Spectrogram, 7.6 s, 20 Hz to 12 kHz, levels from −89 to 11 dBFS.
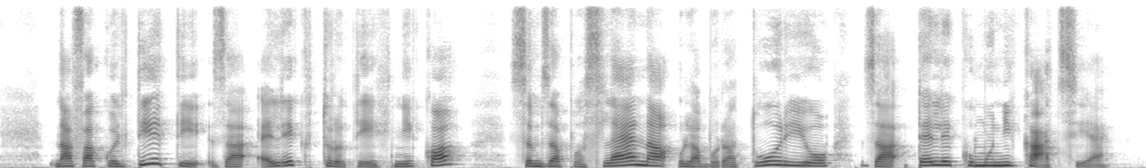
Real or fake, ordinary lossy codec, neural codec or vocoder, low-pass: fake; none; codec, 24 kHz, 3.1 kbps, DualCodec; none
